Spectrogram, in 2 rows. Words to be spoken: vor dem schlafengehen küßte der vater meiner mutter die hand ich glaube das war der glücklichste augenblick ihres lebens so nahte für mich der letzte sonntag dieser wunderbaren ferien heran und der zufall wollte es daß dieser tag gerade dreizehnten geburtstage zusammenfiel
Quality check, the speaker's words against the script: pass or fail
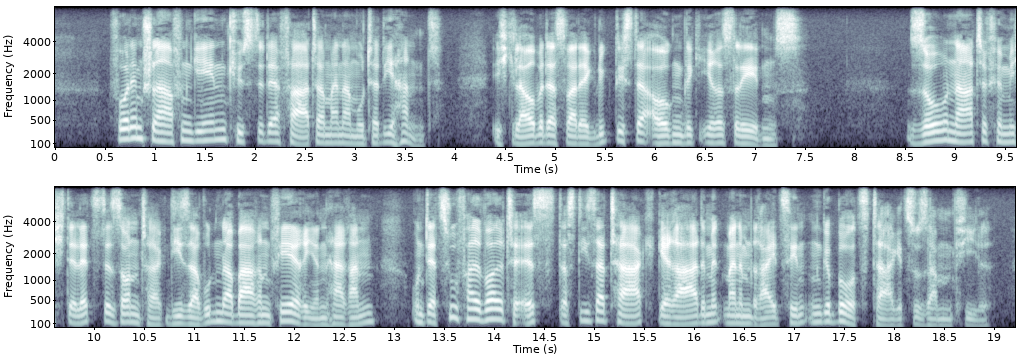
fail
